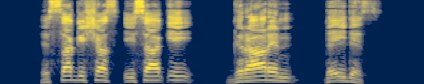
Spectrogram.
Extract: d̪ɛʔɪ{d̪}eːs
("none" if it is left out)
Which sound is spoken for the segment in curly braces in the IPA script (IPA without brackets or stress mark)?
d̪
